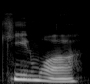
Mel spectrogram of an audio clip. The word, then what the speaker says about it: quinoa: And if you're looking for more information, looking for it on the shelf, remember that it's spelled Q-U-I-N-O-A and it's pronounced quinoa.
